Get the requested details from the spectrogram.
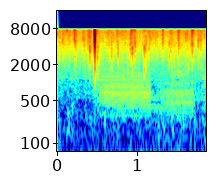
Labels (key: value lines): label: biophony, croak
recorder: SoundTrap 500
